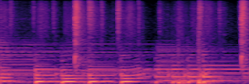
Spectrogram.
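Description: Live jazz quintet playing: a trumpet line over plucked upright double bass notes, with keys and drums, and several cymbal strikes.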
